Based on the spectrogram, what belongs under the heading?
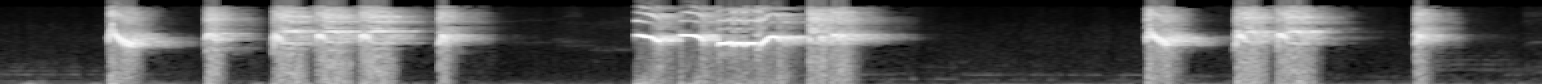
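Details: Male orange-headed thrush, a kept songbird, singing loud, rich whistled phrases with slurred, buzzy notes, delivered in short bursts separated by pauses; nothing else is heard.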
